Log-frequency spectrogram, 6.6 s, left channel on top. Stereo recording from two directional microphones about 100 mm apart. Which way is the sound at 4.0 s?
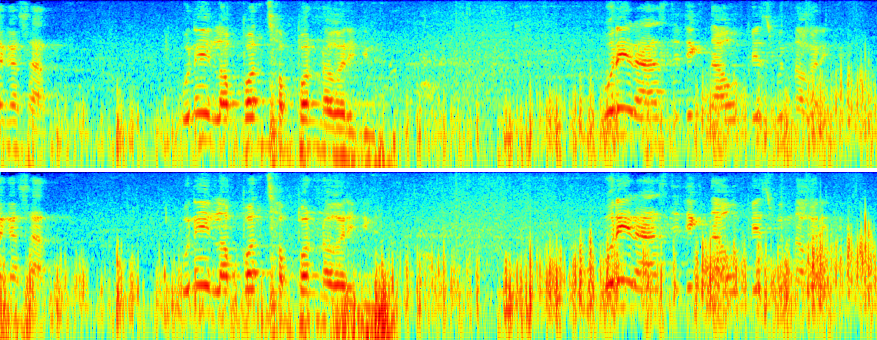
60° right (ahead or behind).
